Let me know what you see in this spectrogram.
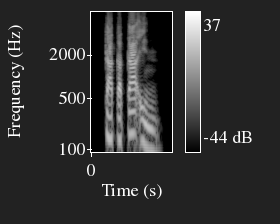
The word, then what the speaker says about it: kakakain: For example, kakakain lamang ni Bert ng gulay. Kakakain lamang ni Bert ng gulay. Kakakain lamang ni Bert ng gulay. It means Bert just ate vegetables. Word for word it's kakakain, lamang, ni, Bert, ng, gulay.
